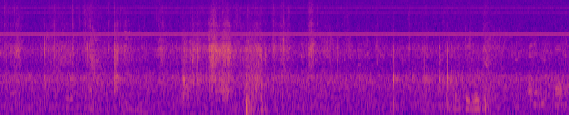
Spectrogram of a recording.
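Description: Tennis ball struck by rackets in a doubles rally on clay: sharp pops, two about a second apart, the second the loudest, then three quick ones close together a couple of seconds later, over faint crowd murmur.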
